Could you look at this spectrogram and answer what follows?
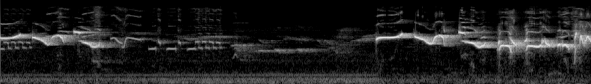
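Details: At night an Oriental magpie-robin gives a relaxed song. Loud sweet whistled slurs open the clip, then a soft pause with faint notes, then a bright rush of varied whistles and chirps returns.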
